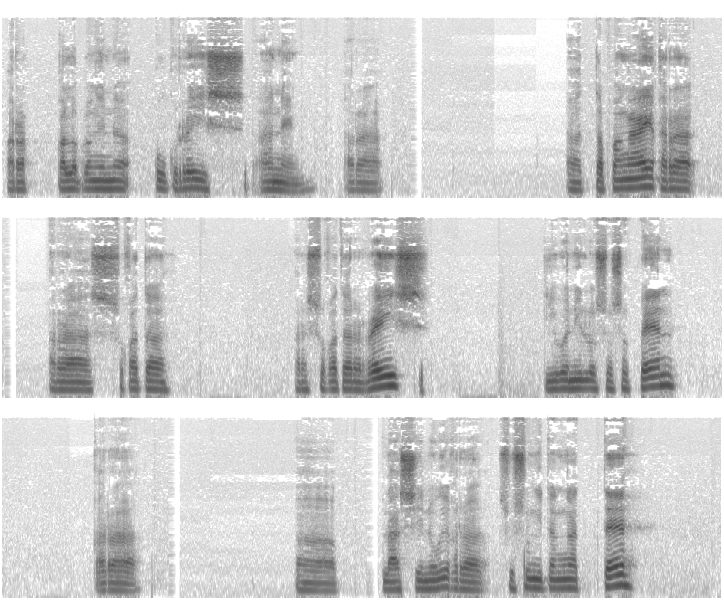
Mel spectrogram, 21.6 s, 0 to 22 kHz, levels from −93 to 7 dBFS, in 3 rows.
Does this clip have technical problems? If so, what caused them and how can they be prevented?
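Yes, comfort noise in place of the background. In the pauses at 3.31–3.41, 4.09–5.63, 7.23–7.63, 11.75–12.61 (after "xara suxa ta rais"), 14.25–15.31, 16.07–17.31 and 18.05–18.19 s, the real room noise turns flat and featureless, about 1 to 6 dB quieter. The likely cause is Opus DTX switching off transmission in silences and filling in synthetic noise. Disable DTX on the sender to prevent it.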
